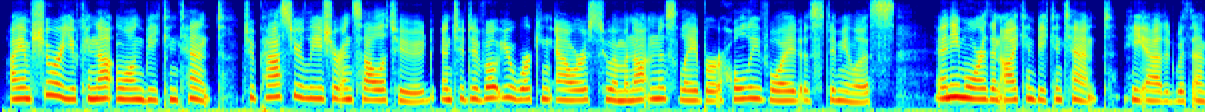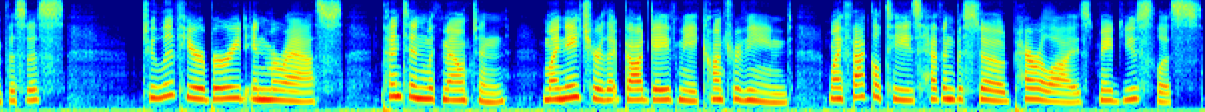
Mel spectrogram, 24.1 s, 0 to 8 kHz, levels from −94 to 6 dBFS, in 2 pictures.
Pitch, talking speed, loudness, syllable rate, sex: 240 Hz, 150 wpm, -17 LUFS, 4.9 syllables/s, female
